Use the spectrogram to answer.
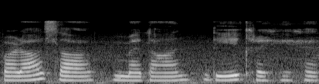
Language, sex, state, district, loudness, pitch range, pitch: Hindi, female, Chhattisgarh, Raipur, -17 LUFS, 185-205 Hz, 195 Hz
